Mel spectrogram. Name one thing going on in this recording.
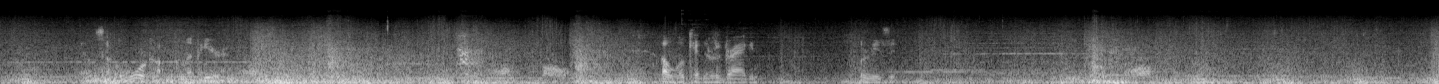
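Fireballs whoosh out in quick bursts.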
